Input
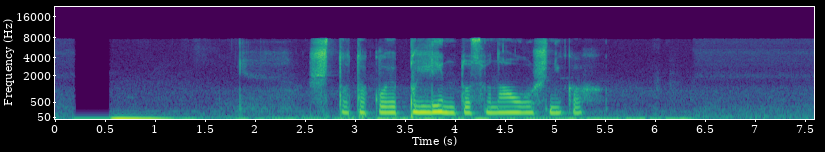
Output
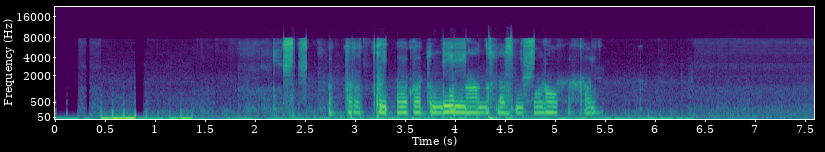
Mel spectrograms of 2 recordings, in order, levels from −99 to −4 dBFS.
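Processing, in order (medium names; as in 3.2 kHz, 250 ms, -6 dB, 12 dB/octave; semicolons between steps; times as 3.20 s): slices played last to first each 114 ms, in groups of 4; formant shift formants +6 st; trim -5 dB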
